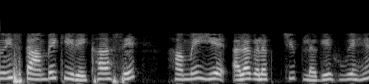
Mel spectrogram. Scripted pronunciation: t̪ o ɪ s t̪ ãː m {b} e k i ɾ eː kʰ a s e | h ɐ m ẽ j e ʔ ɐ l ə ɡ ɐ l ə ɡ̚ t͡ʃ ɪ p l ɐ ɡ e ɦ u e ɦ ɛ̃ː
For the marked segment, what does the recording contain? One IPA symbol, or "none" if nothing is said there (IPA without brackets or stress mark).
b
